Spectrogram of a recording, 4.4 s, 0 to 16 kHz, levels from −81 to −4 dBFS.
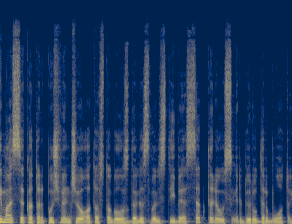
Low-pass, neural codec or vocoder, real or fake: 14.4 kHz; codec, 44.1 kHz, 2.6 kbps, DAC; fake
